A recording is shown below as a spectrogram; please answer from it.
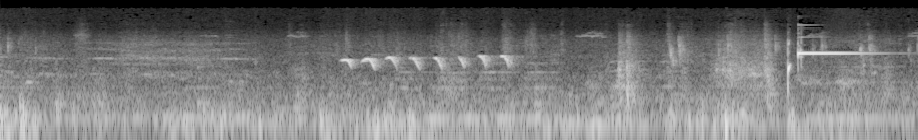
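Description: Racing pigeons flap and coo in a cage, with a quick run of bird calls in the middle, wing rustles and a sharp metallic clank near the end, all close by.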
